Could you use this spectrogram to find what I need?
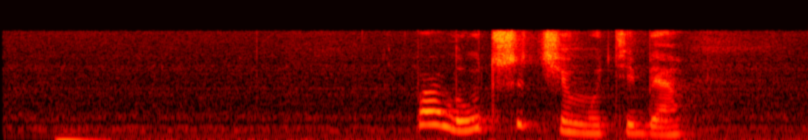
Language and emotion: Russian, positive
